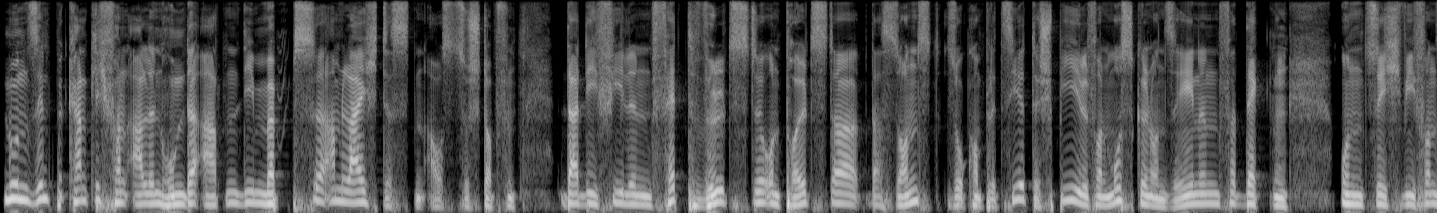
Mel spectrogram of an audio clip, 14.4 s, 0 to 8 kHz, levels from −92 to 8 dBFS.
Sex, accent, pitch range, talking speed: male, German, 110-145 Hz, 130 wpm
